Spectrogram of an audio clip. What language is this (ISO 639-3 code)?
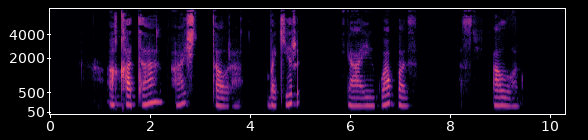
abq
